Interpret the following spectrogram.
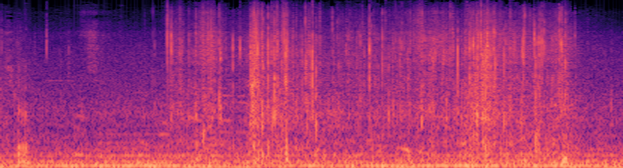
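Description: Plastic bags of dried carioca beans crinkling and rustling as a hand handles them in their shelf box, in two spells: about a second in and again near the end.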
